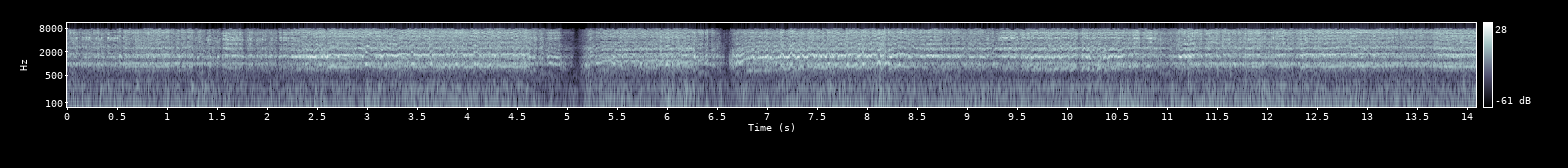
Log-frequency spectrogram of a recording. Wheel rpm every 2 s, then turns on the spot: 230, 200, 150, 140, 210, 220, 230.
none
